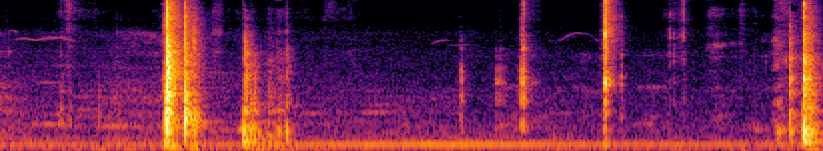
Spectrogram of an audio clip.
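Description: A handful of separate sharp clicks and taps, the loudest about a second in and again about three seconds in, from craft tools and paper being handled and set down on a cutting mat.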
